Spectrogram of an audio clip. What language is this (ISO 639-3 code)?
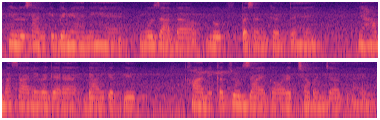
urd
